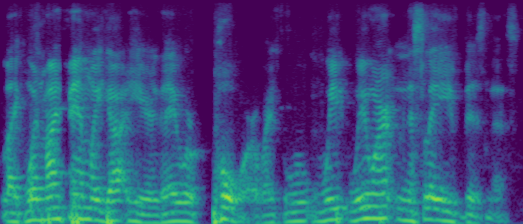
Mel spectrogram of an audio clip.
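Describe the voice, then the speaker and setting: A man in his forties from the Mid-Atlantic US, hosting a casual livestream chat, easygoing and quick to laugh, with lots of fillers. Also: mid-range voice, animated, darkish tone, highs cut off. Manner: chatty, laughs easily, trails off with fillers. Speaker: livestream host.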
